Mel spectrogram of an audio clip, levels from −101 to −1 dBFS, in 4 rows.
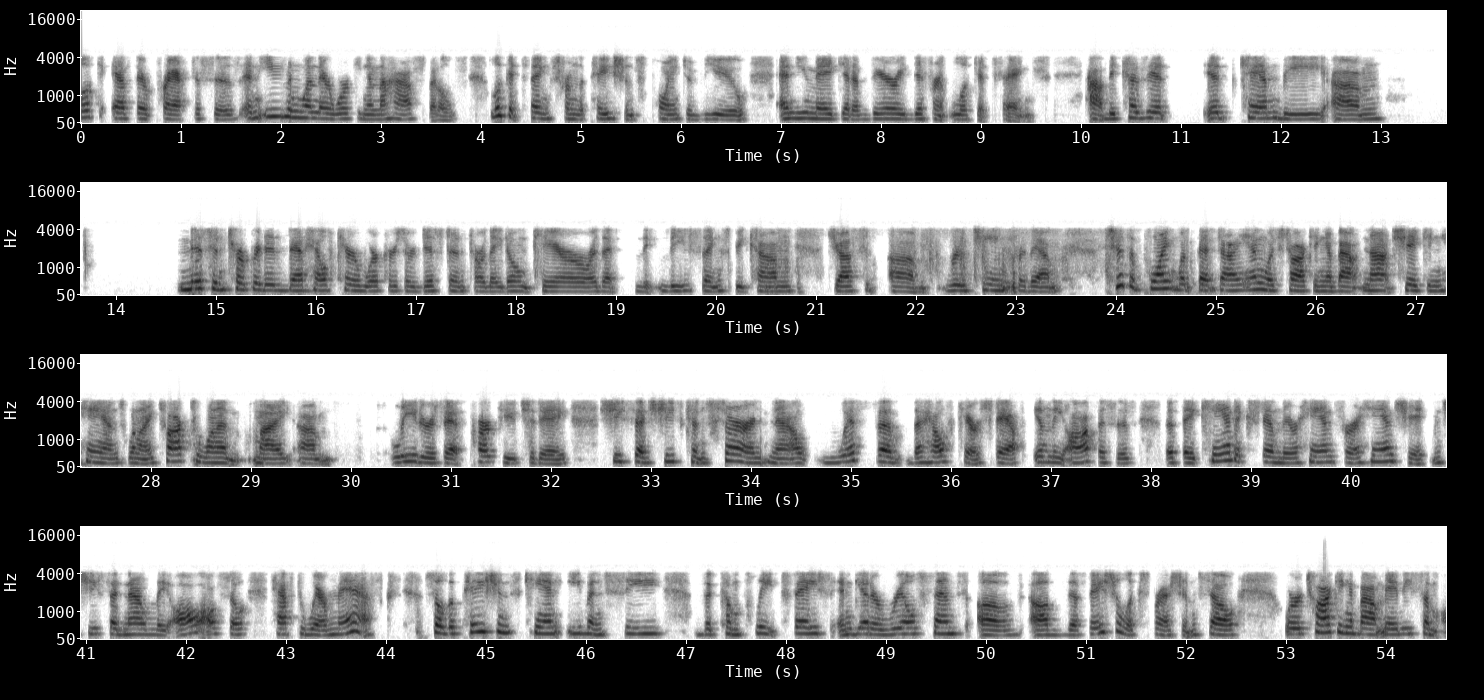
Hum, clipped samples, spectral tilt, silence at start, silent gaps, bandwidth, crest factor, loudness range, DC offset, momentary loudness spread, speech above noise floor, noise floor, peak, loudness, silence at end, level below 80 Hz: none; under 0.1%; -9 dB/octave; 0 s; none; 4.5 kHz; 24 dB; 5 LU; under 0.1%; 11 LU; 63 dB; -87 dBFS; 0 dBFS; -23 LUFS; 0 s; -62 dBFS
